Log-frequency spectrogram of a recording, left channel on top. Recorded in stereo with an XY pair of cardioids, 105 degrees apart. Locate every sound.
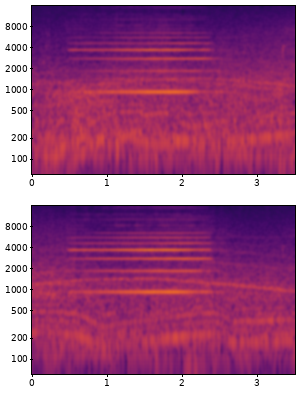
0.5 s a violin: 35° right, 1.8 m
